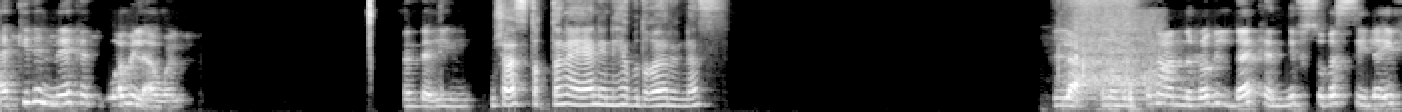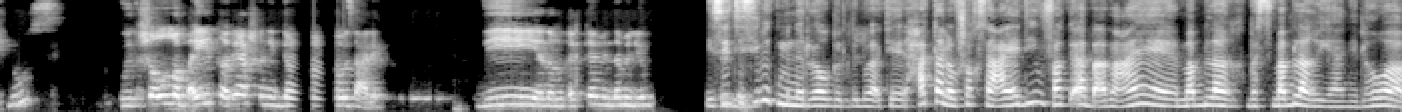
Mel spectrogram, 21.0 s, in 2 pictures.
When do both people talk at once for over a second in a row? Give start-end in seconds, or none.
none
